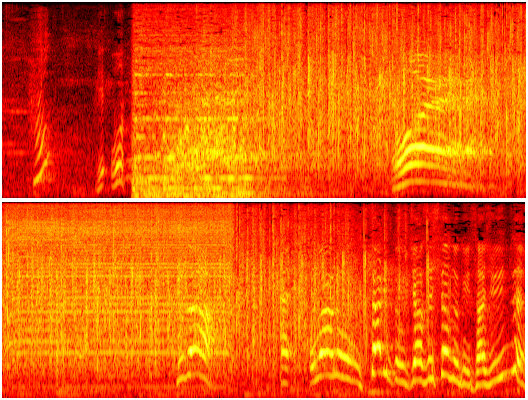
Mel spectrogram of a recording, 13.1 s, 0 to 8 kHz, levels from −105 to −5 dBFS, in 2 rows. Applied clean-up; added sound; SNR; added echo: none; Tools; 3 dB; none.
